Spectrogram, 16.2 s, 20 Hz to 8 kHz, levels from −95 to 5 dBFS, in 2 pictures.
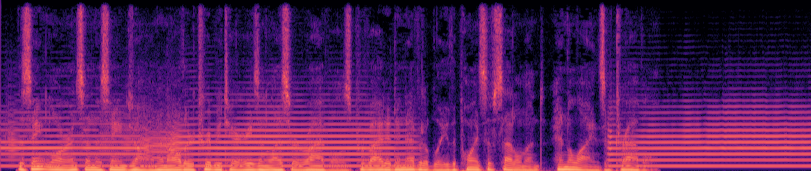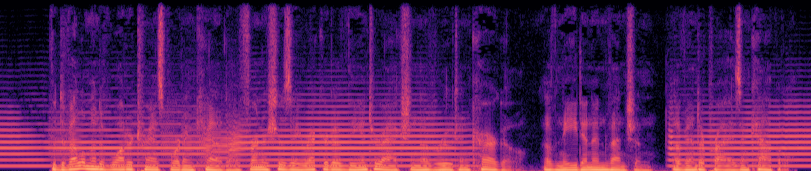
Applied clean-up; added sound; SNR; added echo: none; Trumpet; 7 dB; none.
